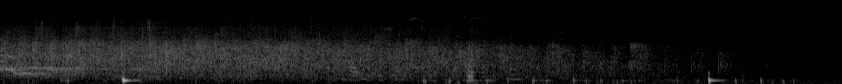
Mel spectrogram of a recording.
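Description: Audience applauding, dying away over about six seconds, with a couple of short knocks.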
